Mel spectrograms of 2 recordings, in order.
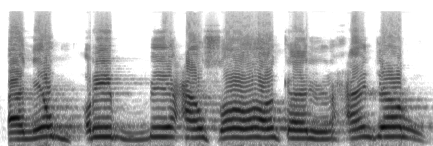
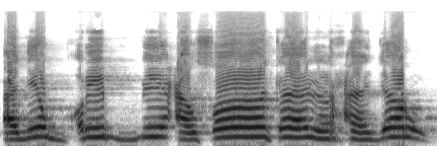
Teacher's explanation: Anid tak boleh melantun, rib pun tak boleh melantun. Ya. Yang mula-mula anid tu tak boleh melantun sebab dhad bukan huruf qalqalah.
